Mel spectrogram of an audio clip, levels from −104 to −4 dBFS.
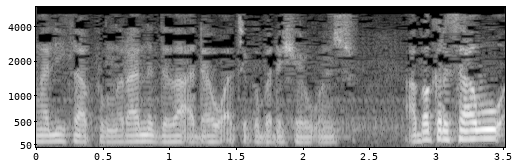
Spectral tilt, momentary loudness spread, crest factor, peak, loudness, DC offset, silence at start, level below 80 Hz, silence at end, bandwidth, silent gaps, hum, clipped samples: -9.5 dB/octave; 15 LU; 18 dB; -2 dBFS; -20 LUFS; under 0.1%; 0 s; -56 dBFS; 0 s; 5.4 kHz; none; none; under 0.1%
